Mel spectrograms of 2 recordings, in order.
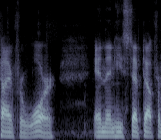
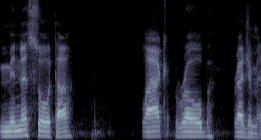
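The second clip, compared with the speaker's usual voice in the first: slow, carefully enunciated, every syllable pronounced distinctly. A guest repeats his show's title when the host asks, slow and enunciated. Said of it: "Say your show again slowly and enunciate".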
